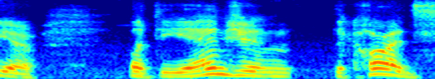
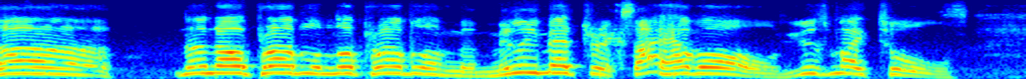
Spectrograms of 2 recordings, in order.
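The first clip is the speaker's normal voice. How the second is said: strong, slow, high put-on Greek American accent; 7 semitones higher than usual. Retelling what a greek man said when offering his tools, greek american accent. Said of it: "he had a very, you know, uh, Greek American accent".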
